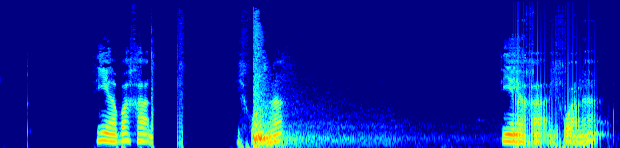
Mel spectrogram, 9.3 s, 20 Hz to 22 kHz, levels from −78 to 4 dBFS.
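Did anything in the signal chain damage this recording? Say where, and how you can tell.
Yes. Three stages left marks on this speech.

At the codec stage, the whole clip sounds swirly, smeared and hollow. Consonant attacks blur. That is worse than a single 64 kbit/s AAC-LC encode would give. The likely cause is generation loss from around ten decode and re-encode passes. Each pass quantises on a shifted frame grid, so noise and spectral holes pile up.

In the analogue wiring, a cable was pulled and plugged in from 2.27 to 2.73 s. A pop opens a gap of about 420 ms of near silence. Then comes a 56 ms burst of 60 Hz mains buzz, which is the plug tip touching before it seats fully. A second pop marks the signal's return. The buzz tells you the line was live during the reconnect.

At the driver or buffer stage, buffer tearing starts at 7.68 s and lasts to the end. A robotic 25 Hz rattle rides on the speech. 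It is present only while there is signal. That rate points to a period of about 40 ms. Roughly half of each buffer replays audio from around 70 ms earlier, with hard joins on both sides. The writing program and the hardware reader have slipped and now cross inside every period.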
